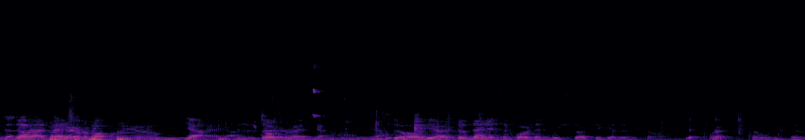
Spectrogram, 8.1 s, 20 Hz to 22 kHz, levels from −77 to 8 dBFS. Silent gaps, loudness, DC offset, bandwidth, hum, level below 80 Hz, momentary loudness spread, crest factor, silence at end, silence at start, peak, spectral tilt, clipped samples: none; -44 LUFS; under 0.1%; 14 kHz; none; -64 dBFS; 16 LU; 22 dB; 0 s; 0 s; -22 dBFS; -7 dB/octave; under 0.1%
